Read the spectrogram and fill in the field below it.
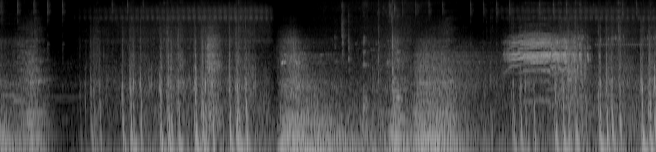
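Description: A horse's hooves thud on soft ground at a trot.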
